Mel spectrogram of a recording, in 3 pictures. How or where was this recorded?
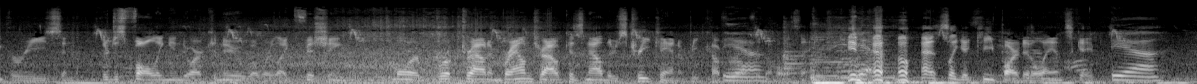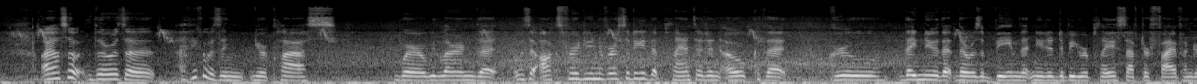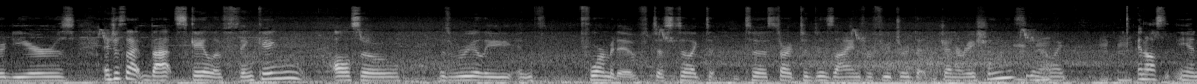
busy venue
